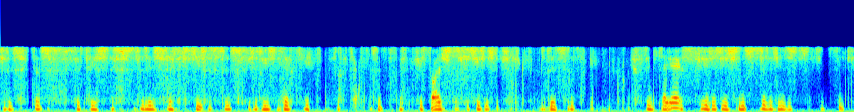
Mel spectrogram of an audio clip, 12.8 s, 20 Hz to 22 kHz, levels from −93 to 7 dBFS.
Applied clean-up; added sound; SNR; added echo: neural diffusion model UNIVERSE++.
